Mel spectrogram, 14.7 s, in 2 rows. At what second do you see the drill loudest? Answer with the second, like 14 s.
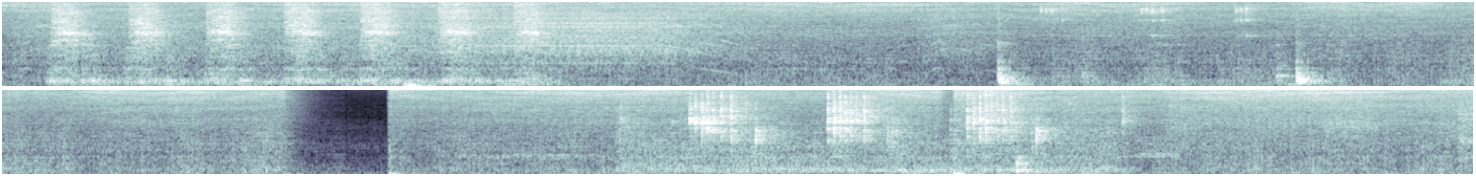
3 s.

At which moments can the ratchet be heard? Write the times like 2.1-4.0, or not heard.
0.2-2.8, 5.0-6.7, 10.4-13.0.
